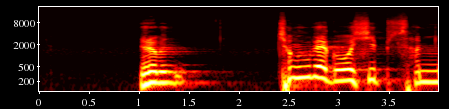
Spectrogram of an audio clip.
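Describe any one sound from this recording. An elderly man speaks steadily through a microphone.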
